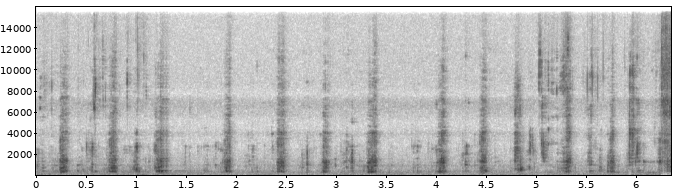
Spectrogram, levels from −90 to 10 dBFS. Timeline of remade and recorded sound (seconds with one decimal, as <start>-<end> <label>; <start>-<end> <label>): 0.0-6.4 recorded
